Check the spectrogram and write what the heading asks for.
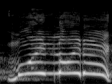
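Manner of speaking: drawn-out high singsong moin Leute; catchphrase greeting. Retold or imitated. Friend's catchphrase imitated as a slow high call. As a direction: stretch the greeting out slowly, way up high.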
